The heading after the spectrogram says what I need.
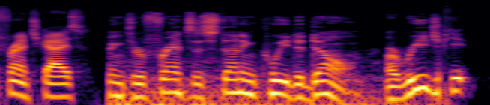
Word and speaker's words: Puy de Dôme: Through France's stunning Puy de Dôme, a region. Puy de Dôme.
